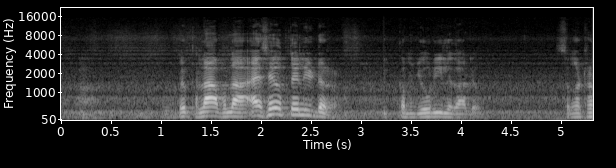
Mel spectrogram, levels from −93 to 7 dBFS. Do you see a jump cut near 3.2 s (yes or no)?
yes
